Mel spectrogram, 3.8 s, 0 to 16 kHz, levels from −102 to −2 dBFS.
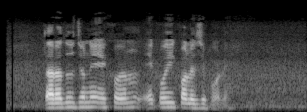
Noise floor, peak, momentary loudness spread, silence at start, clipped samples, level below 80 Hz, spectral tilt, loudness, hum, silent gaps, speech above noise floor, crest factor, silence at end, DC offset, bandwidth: -53 dBFS; -4 dBFS; 17 LU; 0.55 s; under 0.1%; -78 dBFS; -5.5 dB/octave; -24 LUFS; none; none; 29 dB; 22 dB; 1 s; under 0.1%; 8 kHz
